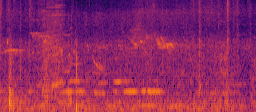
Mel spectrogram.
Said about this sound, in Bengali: দেখতে পাচ্ছ এখানে সব পায়রাই আছে আমার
